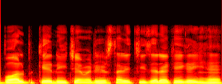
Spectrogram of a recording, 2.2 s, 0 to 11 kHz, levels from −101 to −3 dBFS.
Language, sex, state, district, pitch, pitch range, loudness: Hindi, male, Jharkhand, Garhwa, 145 Hz, 140-150 Hz, -16 LUFS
